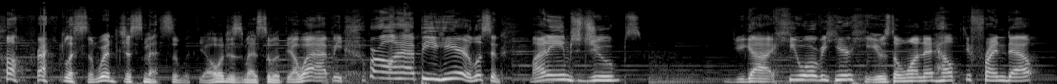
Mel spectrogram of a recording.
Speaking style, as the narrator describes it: The other four start to laugh, and they go

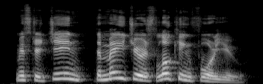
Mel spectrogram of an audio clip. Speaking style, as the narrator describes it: the attendant shouted

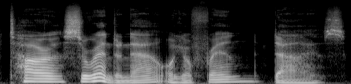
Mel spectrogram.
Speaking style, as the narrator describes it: spoke calmly, as if he weren't holding the life of someone in his hands

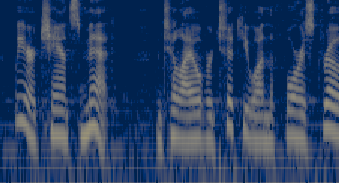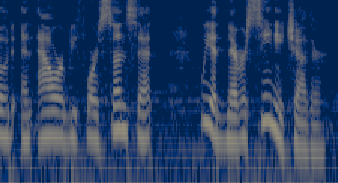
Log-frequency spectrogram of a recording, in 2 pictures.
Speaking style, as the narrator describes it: laughed the Frenchman

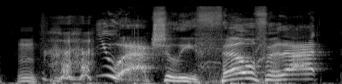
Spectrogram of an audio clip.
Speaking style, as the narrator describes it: Genghis roared with laughter

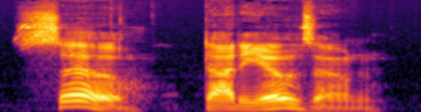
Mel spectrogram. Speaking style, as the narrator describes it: she chuckles

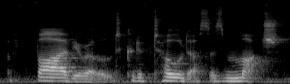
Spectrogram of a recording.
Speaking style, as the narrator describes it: sneered Snape

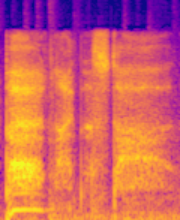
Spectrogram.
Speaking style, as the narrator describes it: Behind him, he heard her whisper

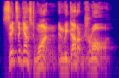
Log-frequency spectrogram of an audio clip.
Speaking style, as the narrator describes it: Marco said angrily

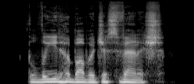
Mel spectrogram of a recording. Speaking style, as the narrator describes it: Rain said, his voice calm yet urgent

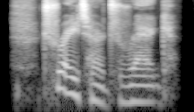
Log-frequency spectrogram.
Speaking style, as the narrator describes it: Phylax hisses and spits

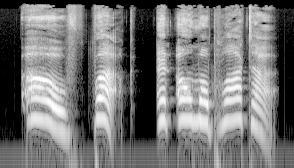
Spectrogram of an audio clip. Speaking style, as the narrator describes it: Ryan shouts

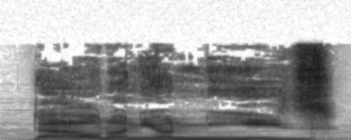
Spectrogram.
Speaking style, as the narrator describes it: shouted Reggie

